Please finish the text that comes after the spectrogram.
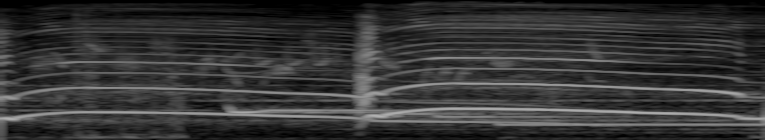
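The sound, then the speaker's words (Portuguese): A long, wolf-like howl of joy from warriors of the Homens-Lobo (Wolf-Men) tribe rings out loud, holding one wavering tone that lifts briefly midway and then slowly sinks, with no other sounds around it. “Muito uivavam os dois guerreiros”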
